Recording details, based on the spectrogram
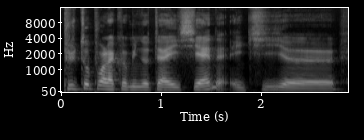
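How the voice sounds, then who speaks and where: Gravelly guy rambling away on a podcast, lots of euhs, keen and chatty. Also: medium pitch, lively intonation, normal speed. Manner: rambling, enthusiastic storytelling with many fillers. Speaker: podcast host. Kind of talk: casual chat.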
